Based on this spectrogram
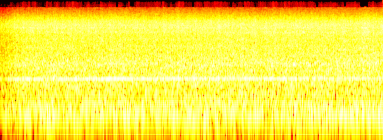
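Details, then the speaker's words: Rooftop Lennox unit after blower bearing replacement: steady, even rush of air with a constant mid tone and no thumping or rumble; blower runs smooth, where it previously vibrated badly. "Look at that. This thing was vibrating all over the roof last time."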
